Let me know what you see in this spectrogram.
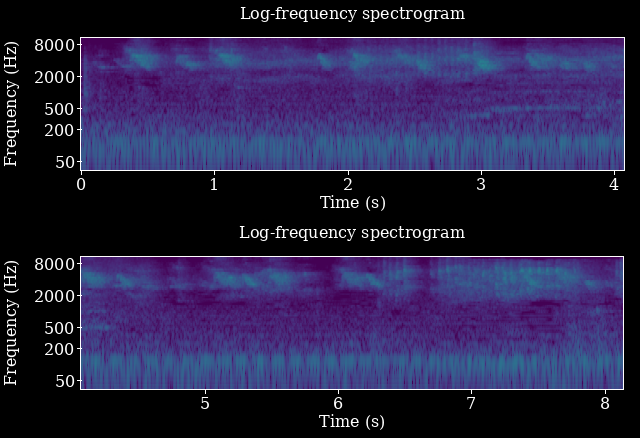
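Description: Small birds chirping, a steady stream of short high chirps several times a second.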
